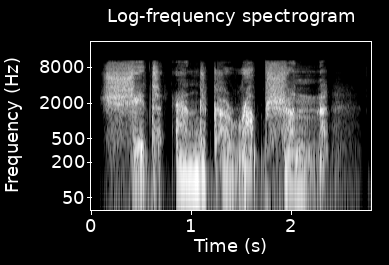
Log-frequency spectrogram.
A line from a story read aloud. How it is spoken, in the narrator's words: Leon whispered softly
